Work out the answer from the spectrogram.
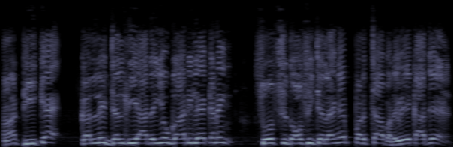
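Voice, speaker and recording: A woman's voice: fairly high pitch, fairly even intonation, a little fast, dry recording, studio quality, lightly acted. A woman voicing a wily old male village candidate in a comic cartoon, fawning and full of promises.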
